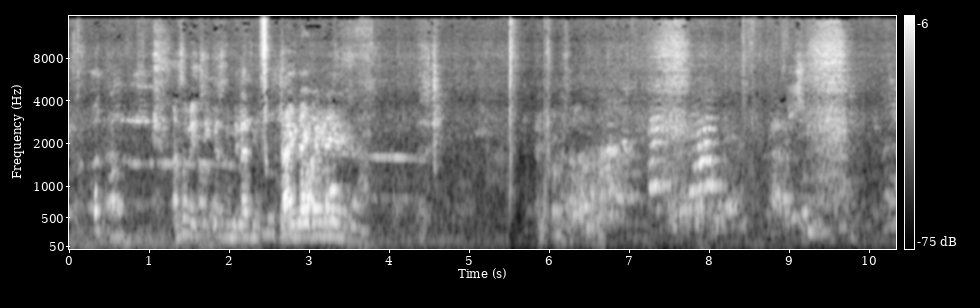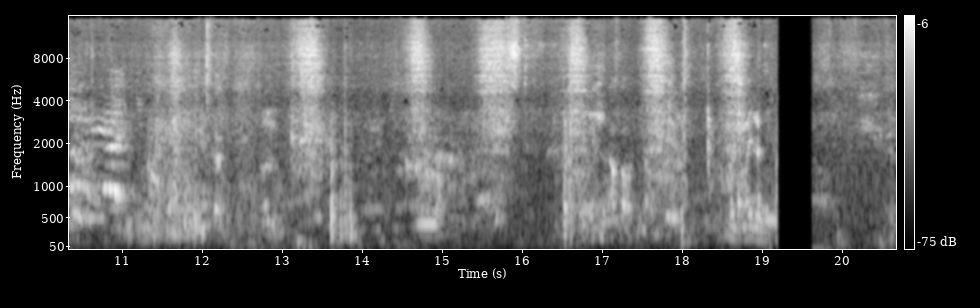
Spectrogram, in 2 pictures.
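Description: Women talk and chat casually nearby.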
